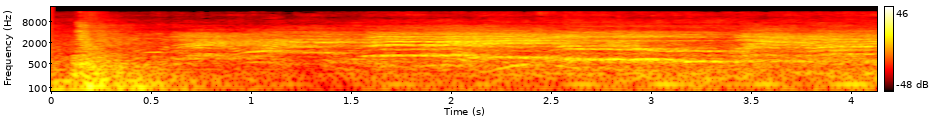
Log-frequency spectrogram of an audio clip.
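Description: Powwow drum group singing over a big drum. The hard drumbeats, about two a second, stop shortly after the start; from about a second in, high-pitched voices sing long held lines with soft, dull beats underneath.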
